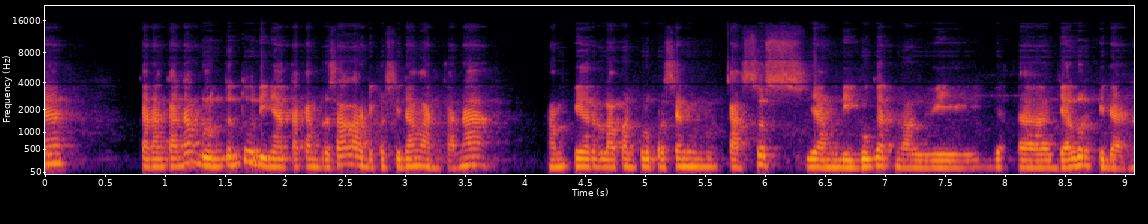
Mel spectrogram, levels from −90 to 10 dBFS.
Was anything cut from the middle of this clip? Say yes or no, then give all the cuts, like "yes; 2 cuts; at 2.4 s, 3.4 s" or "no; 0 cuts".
no; 0 cuts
